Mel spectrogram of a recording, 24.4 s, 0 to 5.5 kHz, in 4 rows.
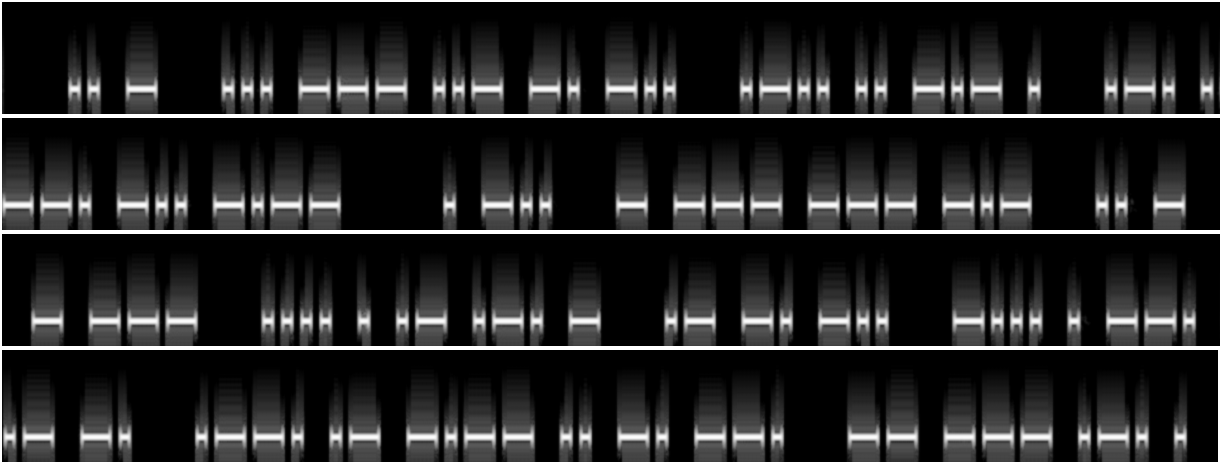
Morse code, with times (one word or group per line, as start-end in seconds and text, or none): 0.3-0.8 IT
1.1-3.4 SOUND
3.7-5.2 LIKE
5.5-7.8 RPDY
8.3-8.8 ED
9.2-11.2 TOOK
11.6-12.0 IT
12.3-13.1 TO
13.5-15.2 HEART
15.5-16.6 AND
16.9-18.9 BEGAN
19.2-22.2 PAYING
22.5-24.2 MORE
